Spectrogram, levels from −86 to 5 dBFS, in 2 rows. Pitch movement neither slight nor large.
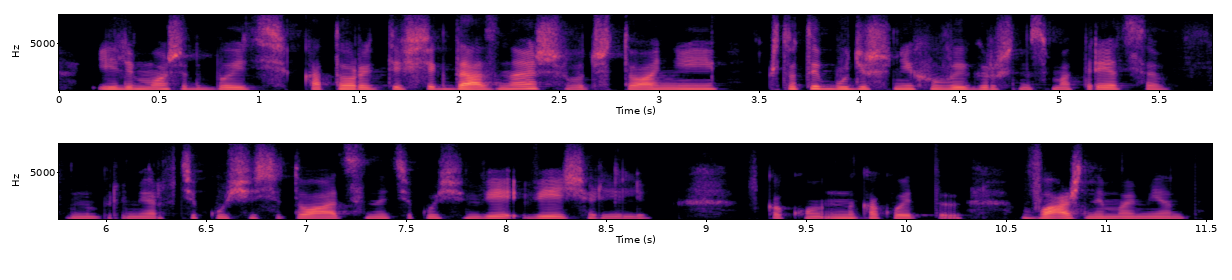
No: narrow, 1.8 semitones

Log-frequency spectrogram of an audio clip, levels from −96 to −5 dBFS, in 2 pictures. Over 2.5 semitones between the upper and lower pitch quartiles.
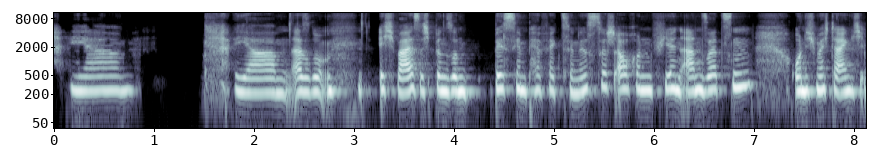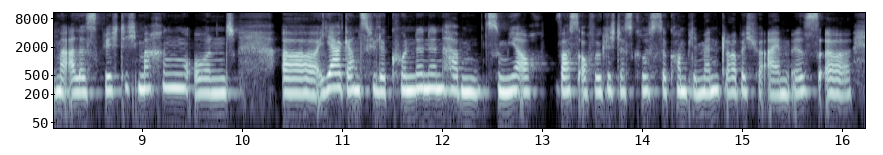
No: narrow, 1.8 semitones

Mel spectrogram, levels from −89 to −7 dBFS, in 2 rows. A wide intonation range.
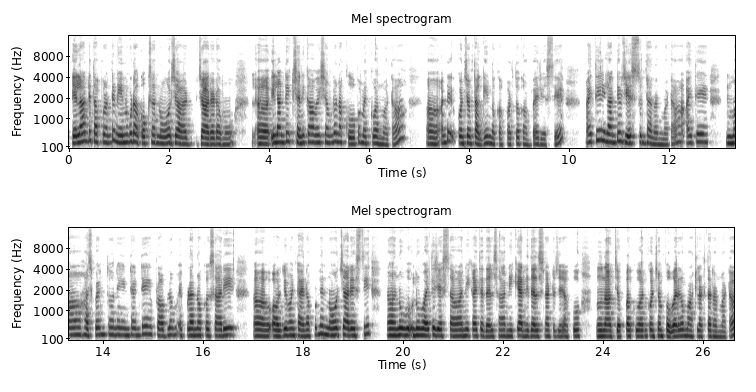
No: average, 3.1 semitones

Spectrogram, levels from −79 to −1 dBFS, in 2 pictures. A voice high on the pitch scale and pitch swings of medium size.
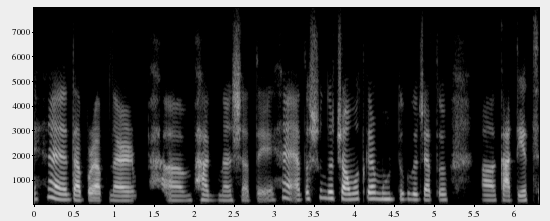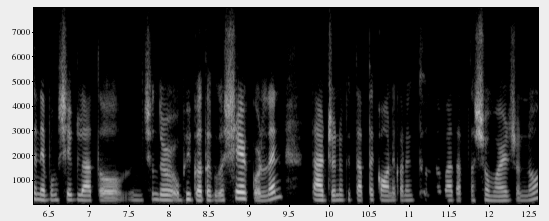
Yes: high, 205 Hz; average, 3.3 semitones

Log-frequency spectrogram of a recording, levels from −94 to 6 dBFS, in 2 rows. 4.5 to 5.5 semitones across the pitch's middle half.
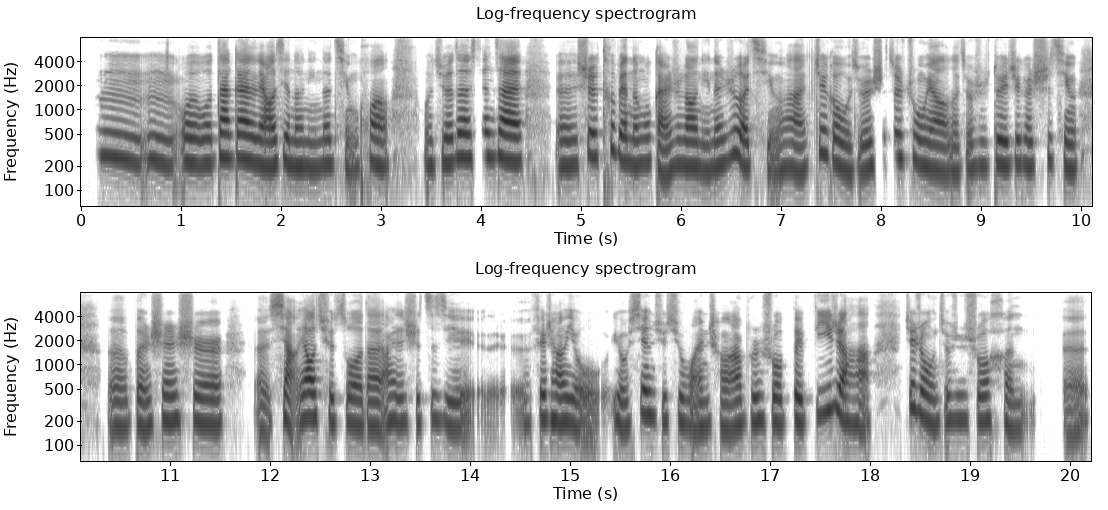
No: average, 2.9 semitones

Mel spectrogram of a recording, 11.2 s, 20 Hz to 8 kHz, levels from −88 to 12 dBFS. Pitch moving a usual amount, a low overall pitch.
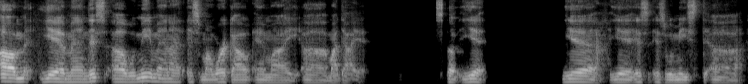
Yes: average, 3.2 semitones; low, 105 Hz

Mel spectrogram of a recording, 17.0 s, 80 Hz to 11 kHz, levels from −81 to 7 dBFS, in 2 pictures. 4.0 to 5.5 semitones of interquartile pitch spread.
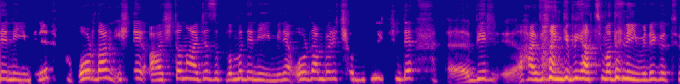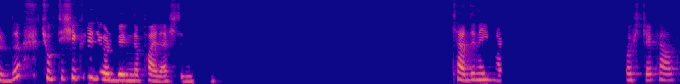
No: average, 3.2 semitones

